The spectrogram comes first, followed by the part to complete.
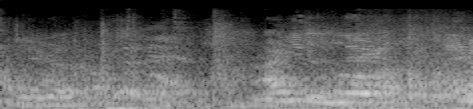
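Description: Children playing and chattering, several young voices overlapping with no clear words.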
